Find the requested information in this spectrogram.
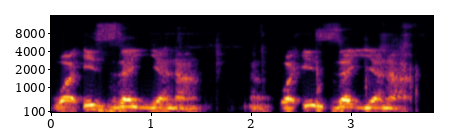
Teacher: Wa iz zayyana, masukkan terus ke dalam huruf sofir. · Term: idghamkan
